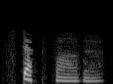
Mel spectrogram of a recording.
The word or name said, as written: stepfather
